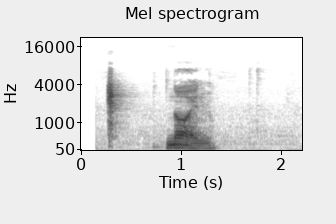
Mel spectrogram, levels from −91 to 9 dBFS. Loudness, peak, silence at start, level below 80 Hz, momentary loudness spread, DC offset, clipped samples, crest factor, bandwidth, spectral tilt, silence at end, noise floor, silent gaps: -19 LUFS; -2 dBFS; 0.25 s; -60 dBFS; 15 LU; under 0.1%; under 0.1%; 22 dB; 7.8 kHz; -5 dB/octave; 0.85 s; -59 dBFS; none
